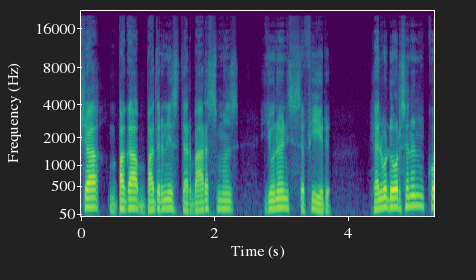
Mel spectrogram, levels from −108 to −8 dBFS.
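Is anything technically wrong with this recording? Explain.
No, nothing is technically wrong with this audio.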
